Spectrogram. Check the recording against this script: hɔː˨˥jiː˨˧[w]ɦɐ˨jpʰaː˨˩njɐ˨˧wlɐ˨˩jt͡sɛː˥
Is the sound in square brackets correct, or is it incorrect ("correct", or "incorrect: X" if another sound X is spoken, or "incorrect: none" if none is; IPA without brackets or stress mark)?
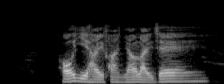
incorrect: none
